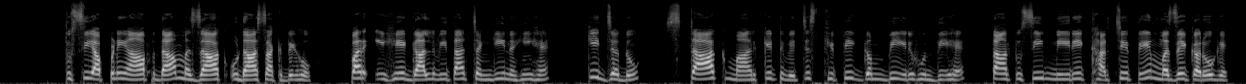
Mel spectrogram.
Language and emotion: Punjabi, disgusted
